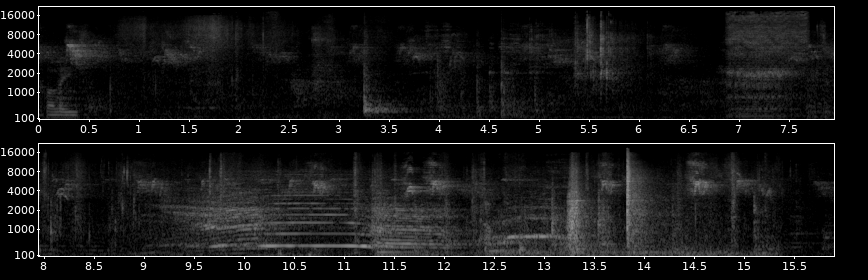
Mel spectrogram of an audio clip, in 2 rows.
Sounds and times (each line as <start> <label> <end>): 6.8 Farm noises 15.9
